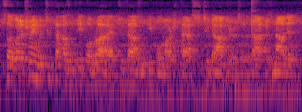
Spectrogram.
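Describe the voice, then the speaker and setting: A man's voice: mid-range voice, steady tone, normal speed, close to an everyday voice. A man playing a persistent, skeptical interrogator in a staged reading, asking pointed questions. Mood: probing. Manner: probing, pointed. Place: indoor room at a live staged reading, distant mic. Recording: very echoey, noisy room, distant mic.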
